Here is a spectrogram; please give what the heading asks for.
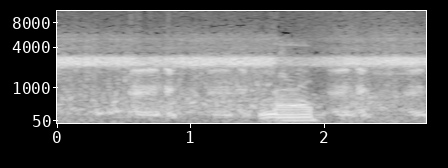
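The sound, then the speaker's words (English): A frog croaking in a Super Bowl beer commercial: one deep, low croak near the middle, set against a constant high-pitched chorus and dense background hum. “They had the frogs, right? You got the frogs? Let's take a listen.”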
